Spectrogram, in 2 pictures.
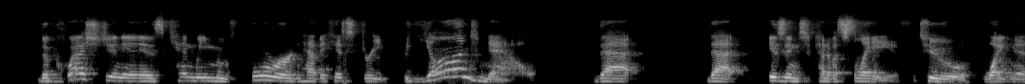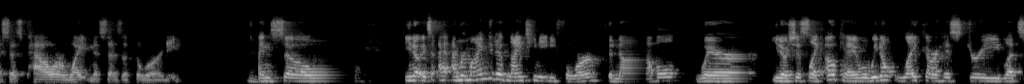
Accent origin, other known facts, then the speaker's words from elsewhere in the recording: New York, United States; I grew up outside of New York City.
